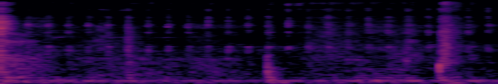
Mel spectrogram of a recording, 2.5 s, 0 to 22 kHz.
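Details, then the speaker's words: Slant/Fin VHS 150 propane boiler, 150,000 BTU, six zones with indirect water heater; zone valves calling, circulator pump kicks on with quiet steady hum and soft clicks; normal operation. Homeowner had shorted controls. "Sounds like the circulator kicked on. Yeah, circulator's on."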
